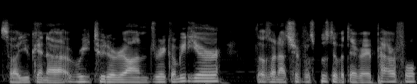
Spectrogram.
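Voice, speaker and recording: Very fast male speech, medium in pitch. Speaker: ROM hack developer explaining his game. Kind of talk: game commentary tutorial. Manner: casual with filler words.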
